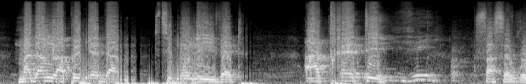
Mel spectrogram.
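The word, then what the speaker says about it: Ehivet: Donc, vous revenez, j'ai dit Yvette. Excusez-moi. Parce qu'il y a le T à la fin. Oui, mais ça ne se prononce pas, il n'y a pas eux non plus.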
